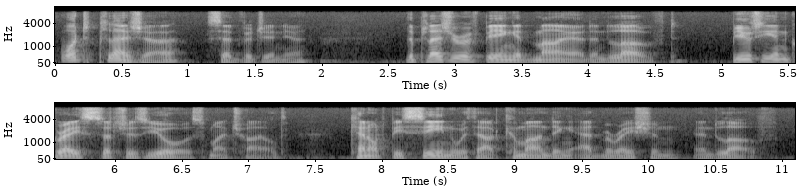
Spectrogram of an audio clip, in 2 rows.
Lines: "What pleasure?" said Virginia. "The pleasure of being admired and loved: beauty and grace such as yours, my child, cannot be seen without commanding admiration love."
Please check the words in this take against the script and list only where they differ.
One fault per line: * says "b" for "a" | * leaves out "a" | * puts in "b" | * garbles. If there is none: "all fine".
* puts in "and"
